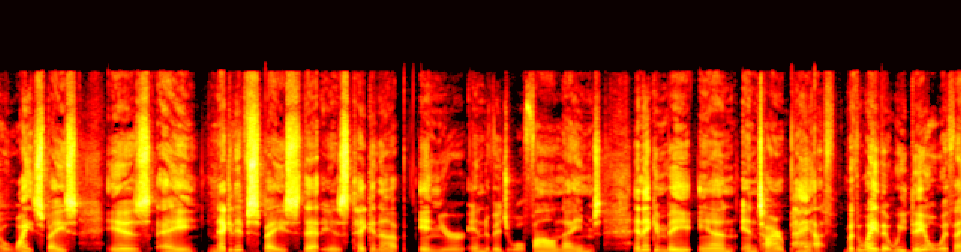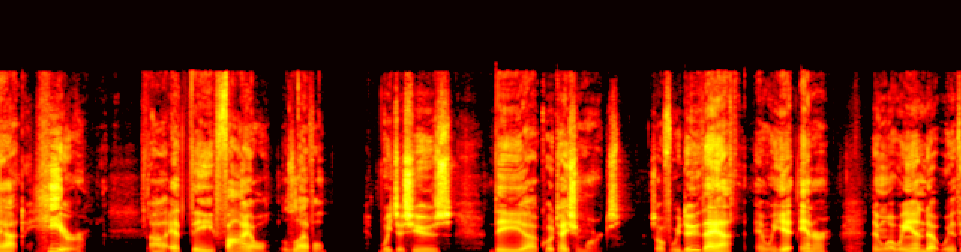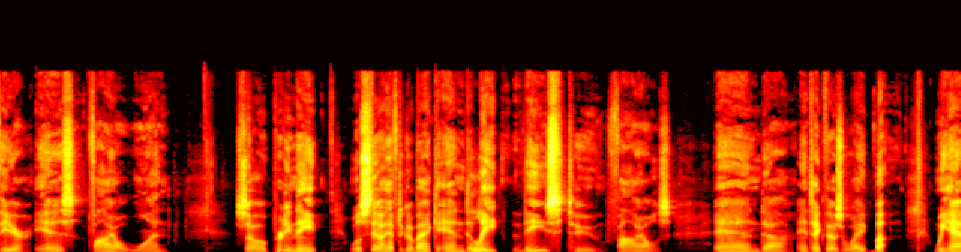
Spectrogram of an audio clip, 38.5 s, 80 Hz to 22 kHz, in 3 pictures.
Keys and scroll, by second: 17.2 typing, 25.0 typing.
